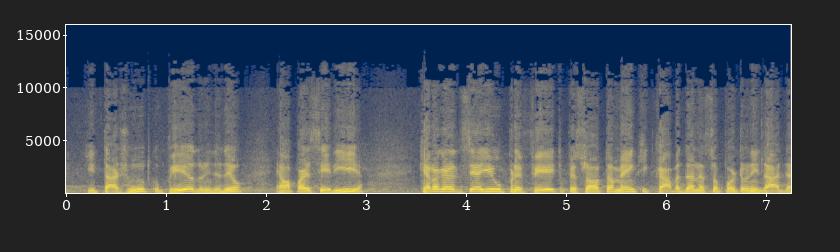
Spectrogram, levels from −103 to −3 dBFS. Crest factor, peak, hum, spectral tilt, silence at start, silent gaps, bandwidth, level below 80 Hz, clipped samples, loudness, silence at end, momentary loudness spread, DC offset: 12 dB; 0 dBFS; none; -7 dB/octave; 0 s; none; 11.5 kHz; -48 dBFS; under 0.1%; -14 LUFS; 0 s; 6 LU; under 0.1%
